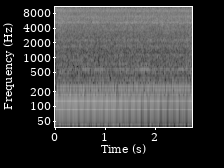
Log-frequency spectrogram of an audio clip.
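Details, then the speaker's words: 1971 Ford Mustang Sportsroof (351) restarted after sitting about 14 years, accelerator pump leaking, battery possibly weak: steady, even low rumble at idle with no misses, knocks or ticks; sounds pretty good, healthy idle. "That sounds pretty good. I'm impressed."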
